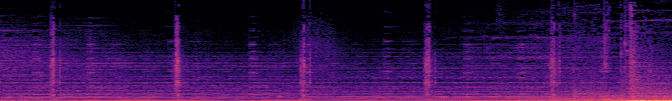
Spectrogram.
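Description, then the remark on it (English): A clock, the Doomsday Clock, ticks slowly and steadily, one sharp click every second or so, over a low background hum that grows louder toward the end. “Doomsday Clock.”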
